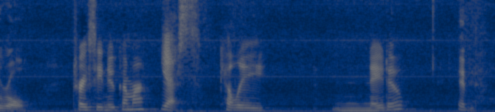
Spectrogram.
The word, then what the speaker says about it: Nadeau: Kelly Nadeau, If, my husband told me if you say it like meadow, but with an Meadow.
